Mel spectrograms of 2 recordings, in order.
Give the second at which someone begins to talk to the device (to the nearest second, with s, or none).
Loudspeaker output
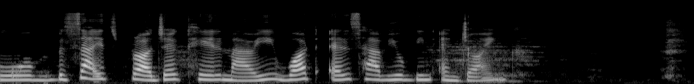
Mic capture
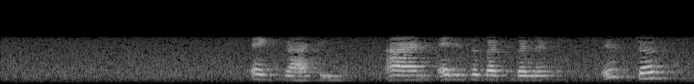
3 s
